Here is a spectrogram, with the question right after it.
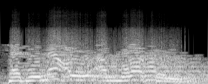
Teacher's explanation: بهمزة وصل وفتح الميم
